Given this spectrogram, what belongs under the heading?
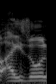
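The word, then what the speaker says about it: Aizawl: मतलब कैपिटल of Mizoram है इजवाल, मतलब बट आई एम टॉकिंग कि एग्जैक्टली इंग्लिश में क्या स्पेल करेंगे उसको, तो उसको आइजोल बोलते हैं।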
